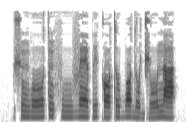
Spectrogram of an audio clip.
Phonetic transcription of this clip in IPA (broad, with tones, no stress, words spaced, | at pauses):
ʃũ˨βoː˨˦tũ˦ fuː˨vɛ˦˨pɪ˦ kɔ˨tʊ˦bɔ˦do˨ d͡ʒo˨˦na˦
